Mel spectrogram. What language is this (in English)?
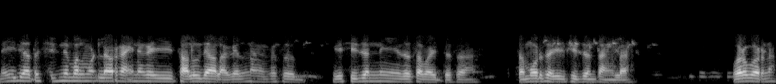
Marathi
